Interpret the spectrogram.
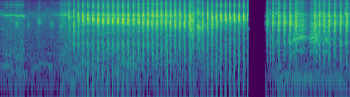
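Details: Lively long-tailed shrike (tengkek buto) song opens with a thin high whistle, then breaks into rapid rasping chatter, roughly five harsh notes per second, stopping briefly before scratchy notes resume.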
